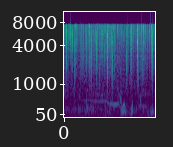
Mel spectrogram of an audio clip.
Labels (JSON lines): {"label": "biophony, cascading saw", "recorder": "SoundTrap 600 or HydroMoth"}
